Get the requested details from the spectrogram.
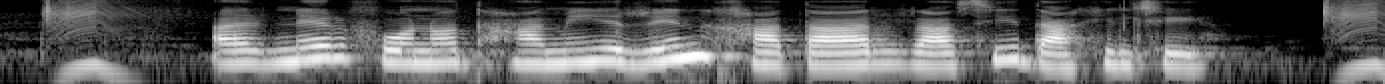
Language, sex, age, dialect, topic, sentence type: Magahi, female, 18-24, Northeastern/Surjapuri, banking, statement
